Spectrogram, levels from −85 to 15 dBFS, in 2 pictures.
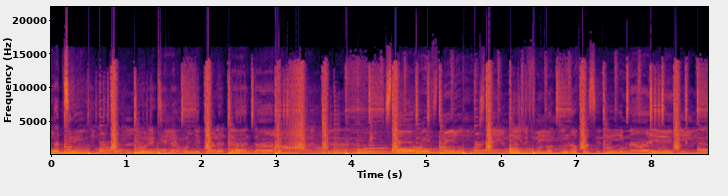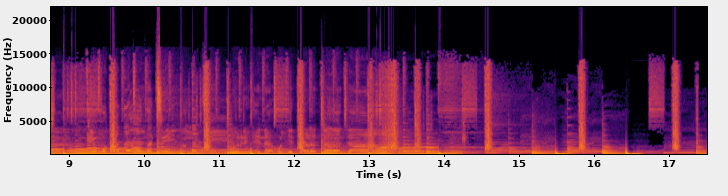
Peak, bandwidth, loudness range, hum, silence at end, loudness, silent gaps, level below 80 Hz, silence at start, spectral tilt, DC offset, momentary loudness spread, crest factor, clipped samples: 0 dBFS; 16 kHz; 2 LU; none; 0 s; -13 LUFS; none; -12 dBFS; 0 s; -4.5 dB/octave; under 0.1%; 5 LU; 10 dB; 0.5%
